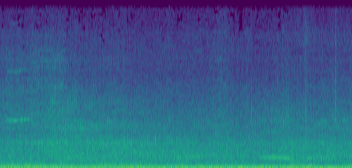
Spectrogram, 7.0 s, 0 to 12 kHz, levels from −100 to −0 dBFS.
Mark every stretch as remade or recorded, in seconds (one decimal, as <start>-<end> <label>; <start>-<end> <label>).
0.0-5.8 recorded; 5.8-7.0 remade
